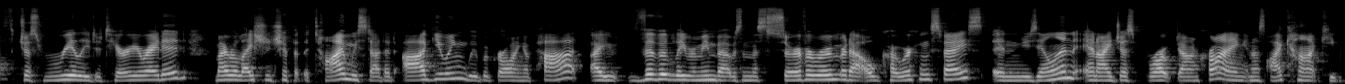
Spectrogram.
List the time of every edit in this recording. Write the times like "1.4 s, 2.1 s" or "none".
5.8 s, 8.4 s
